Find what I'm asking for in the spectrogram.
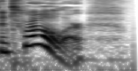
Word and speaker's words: comptroller: So it's pronounced controller. But somewhere people thought that the word actually came from the French compte, COMPTE. I didn't pronounce that correctly. I'm just doing it phonetically, which means an account. So then people started spelling controller, comptroller, even though it was pronounced controller.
